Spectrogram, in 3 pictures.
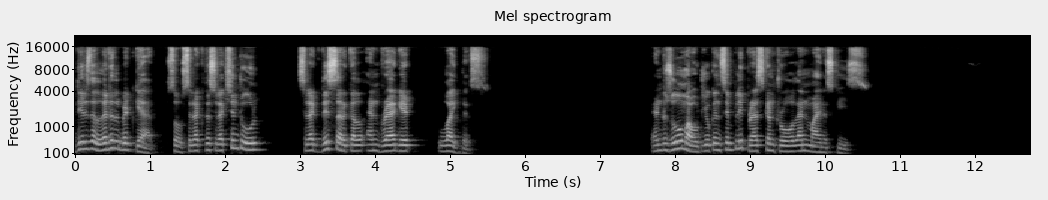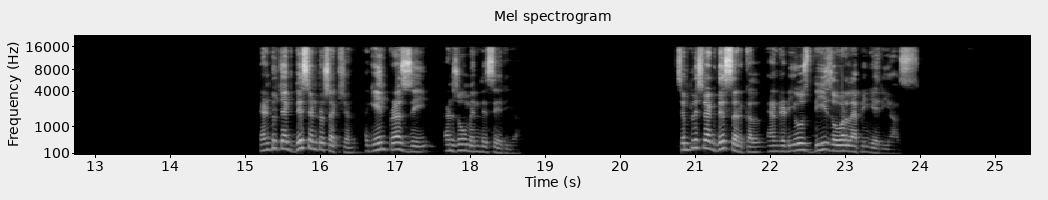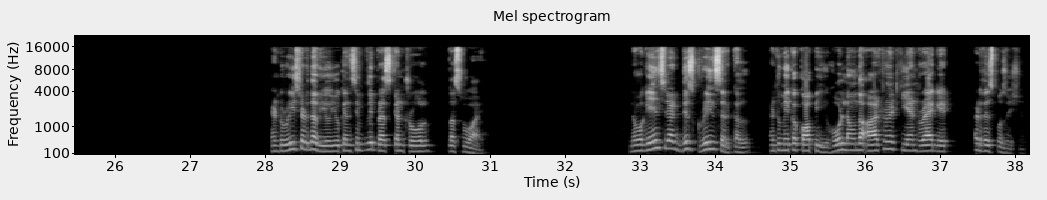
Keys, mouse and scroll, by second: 9.5 -, 17.1 z, 26.3 -, 29.9 y, 36.2 click.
